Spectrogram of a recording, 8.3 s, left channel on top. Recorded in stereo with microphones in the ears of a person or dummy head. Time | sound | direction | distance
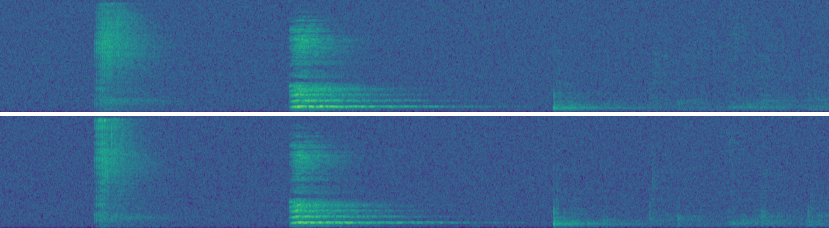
0.9 | a dropped coin | 25° right (ahead or behind) | 4 m
2.9 | a gasp | 10° right (ahead or behind) | 6 m
5.5 | footsteps | 25° right (ahead or behind) | 4.5 m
